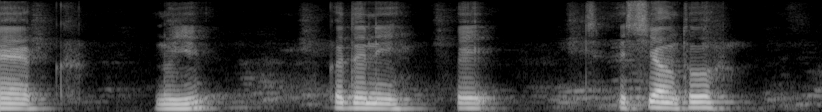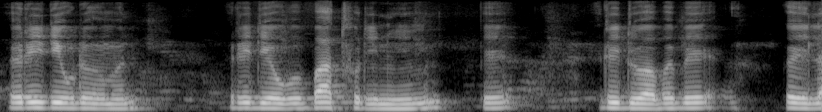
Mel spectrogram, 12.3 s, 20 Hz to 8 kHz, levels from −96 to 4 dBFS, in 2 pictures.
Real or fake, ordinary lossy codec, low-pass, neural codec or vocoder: real; none; none; none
